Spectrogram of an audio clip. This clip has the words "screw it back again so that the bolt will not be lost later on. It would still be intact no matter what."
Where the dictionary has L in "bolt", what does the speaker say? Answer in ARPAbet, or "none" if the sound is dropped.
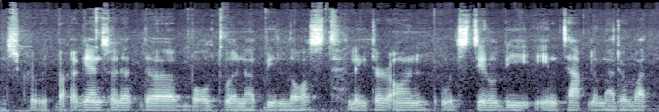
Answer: L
